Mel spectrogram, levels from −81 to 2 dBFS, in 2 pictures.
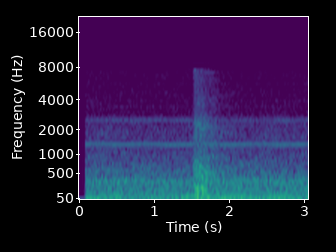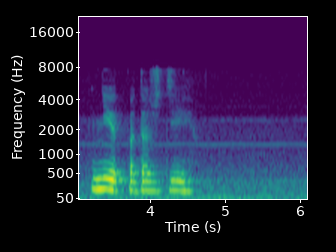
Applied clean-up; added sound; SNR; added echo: none; none; none; none.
